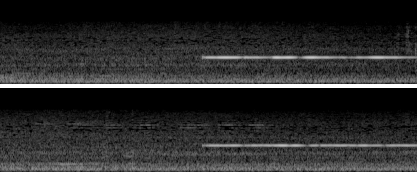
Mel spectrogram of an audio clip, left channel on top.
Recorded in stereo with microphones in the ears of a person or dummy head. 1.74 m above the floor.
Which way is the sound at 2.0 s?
80° left.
